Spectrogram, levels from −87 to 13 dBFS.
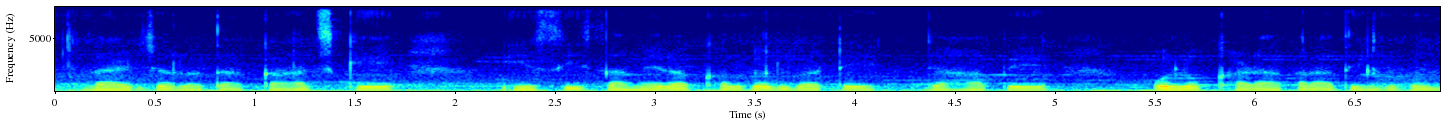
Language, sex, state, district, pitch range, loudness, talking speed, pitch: Bhojpuri, female, Uttar Pradesh, Gorakhpur, 155-160 Hz, -30 LUFS, 155 wpm, 160 Hz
